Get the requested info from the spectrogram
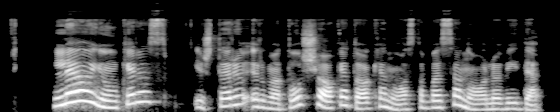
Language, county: Lithuanian, Klaipėda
